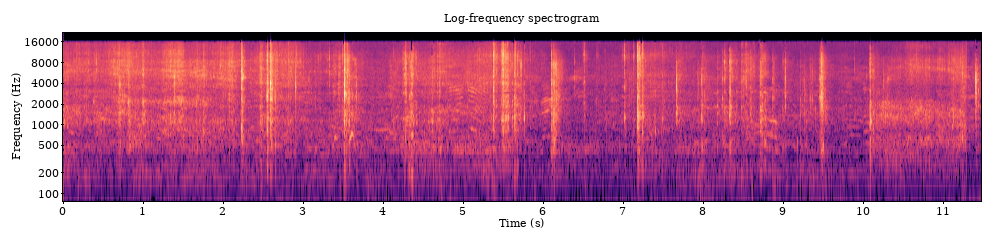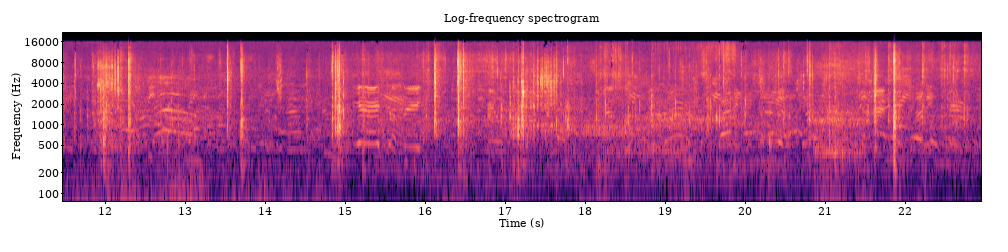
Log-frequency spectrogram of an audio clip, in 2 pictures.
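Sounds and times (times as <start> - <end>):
skateboard wheels rolling: 0.0 - 22.9
skateboards clacking on concrete: 0.0 - 22.9.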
